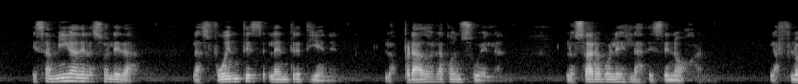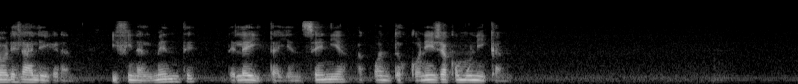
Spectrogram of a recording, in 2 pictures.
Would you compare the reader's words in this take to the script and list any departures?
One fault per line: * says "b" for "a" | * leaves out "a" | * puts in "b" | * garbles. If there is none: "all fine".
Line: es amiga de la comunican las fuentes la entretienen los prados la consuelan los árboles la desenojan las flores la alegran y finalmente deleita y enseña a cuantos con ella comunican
* says "soledad" for "comunican"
